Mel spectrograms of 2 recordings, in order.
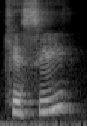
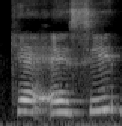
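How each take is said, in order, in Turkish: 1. İki kelime tek bir kelimede birleşir. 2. İki kelime ayrı ayrı söylenir. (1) "Birleştiririz Yunanca'da bunu" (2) "ke esi demeyiz"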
